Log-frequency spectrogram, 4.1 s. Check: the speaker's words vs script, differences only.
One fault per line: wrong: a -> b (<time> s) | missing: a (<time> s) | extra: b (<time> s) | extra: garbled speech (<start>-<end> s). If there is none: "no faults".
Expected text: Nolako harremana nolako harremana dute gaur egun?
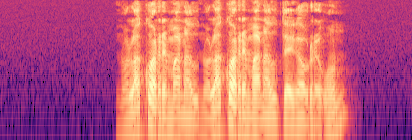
no faults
